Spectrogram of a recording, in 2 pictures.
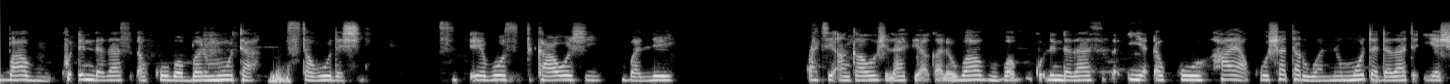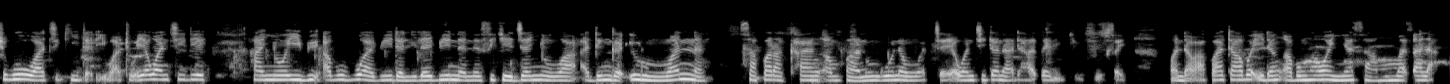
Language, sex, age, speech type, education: Hausa, female, 15-29, spontaneous, secondary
